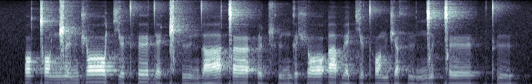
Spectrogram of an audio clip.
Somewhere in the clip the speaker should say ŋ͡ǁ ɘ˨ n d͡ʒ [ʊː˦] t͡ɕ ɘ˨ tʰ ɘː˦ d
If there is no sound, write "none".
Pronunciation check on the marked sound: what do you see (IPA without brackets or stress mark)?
ɔː˦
